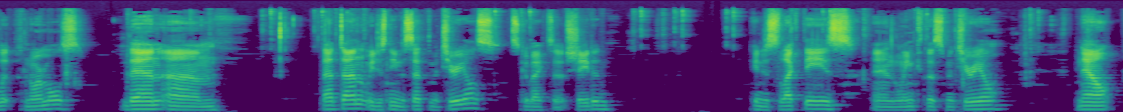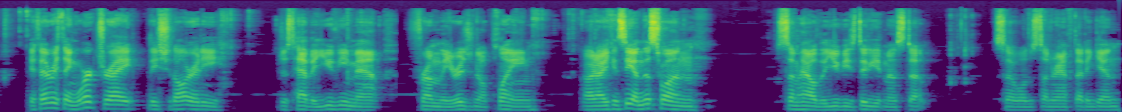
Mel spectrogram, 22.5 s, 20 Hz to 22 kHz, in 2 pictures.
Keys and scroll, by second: 0.6 Tab, 1.1 Tab, 1.1 a, 1.2 KP_1, 9.0 ctrl+l, 10.1 a, 11.6 Tab, 12.2 a, 12.4 a, 14.2 Tab, 16.0 a, 16.9 shift+x, 18.8 KP_1, 19.8 ctrl+l, 20.7-22.4 typing.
